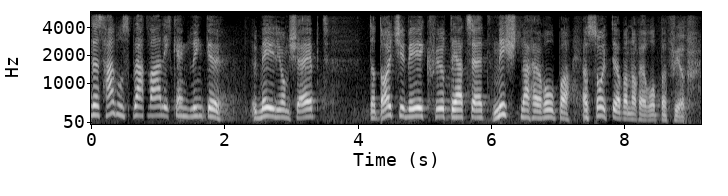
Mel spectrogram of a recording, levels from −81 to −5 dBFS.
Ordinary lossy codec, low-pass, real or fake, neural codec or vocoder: none; 5.4 kHz; fake; codec, 16 kHz, 0.5 kbps, X-Codec, HuBERT features, trained on LibriSpeech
